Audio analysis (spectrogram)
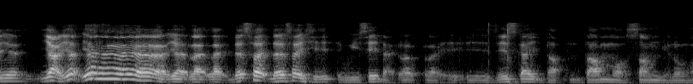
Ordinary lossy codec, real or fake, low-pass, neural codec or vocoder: Opus, 32 kbps; real; 7.2 kHz; none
